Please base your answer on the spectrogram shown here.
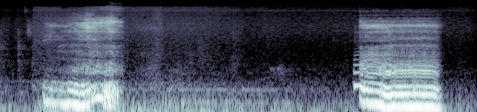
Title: The Loudest Snoring Dog Ever..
